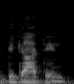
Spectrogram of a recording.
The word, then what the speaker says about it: Bigatin: No, you gotta pronounce that right. Bigatin, like almost like No, I know. Yeah. But you gotta say it like a Filipino, like bigatin.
